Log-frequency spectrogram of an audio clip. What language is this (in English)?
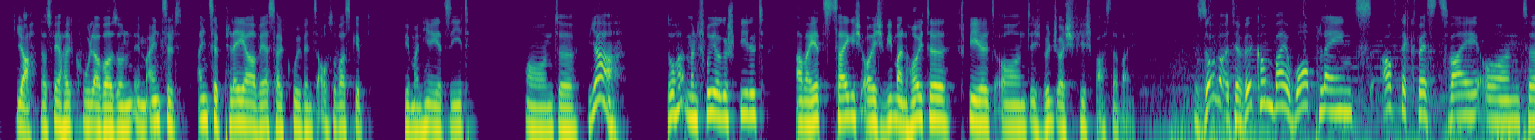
German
